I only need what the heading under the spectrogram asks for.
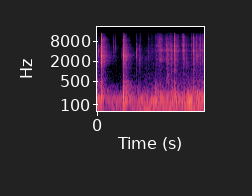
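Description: Two sharp metallic knocks on a capped cocktail shaker about half a second apart, just after shaking a drink mixture, followed by a soft, continuous rattle and swish as it is swirled. No one speaks.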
